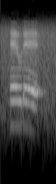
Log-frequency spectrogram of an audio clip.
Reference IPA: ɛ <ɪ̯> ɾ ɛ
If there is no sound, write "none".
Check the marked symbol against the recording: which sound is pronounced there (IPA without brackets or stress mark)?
ʊ̯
